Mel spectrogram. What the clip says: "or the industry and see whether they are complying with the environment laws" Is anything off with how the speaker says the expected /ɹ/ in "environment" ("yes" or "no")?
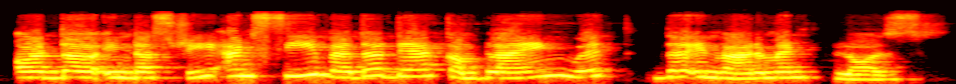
no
